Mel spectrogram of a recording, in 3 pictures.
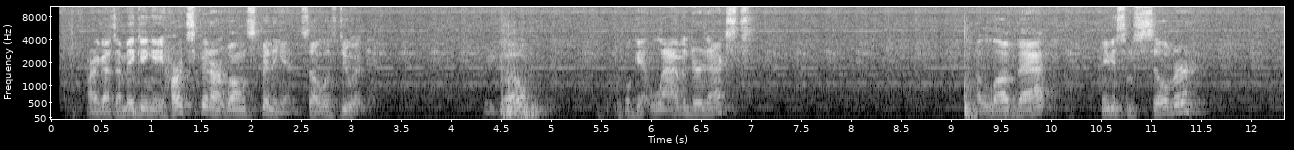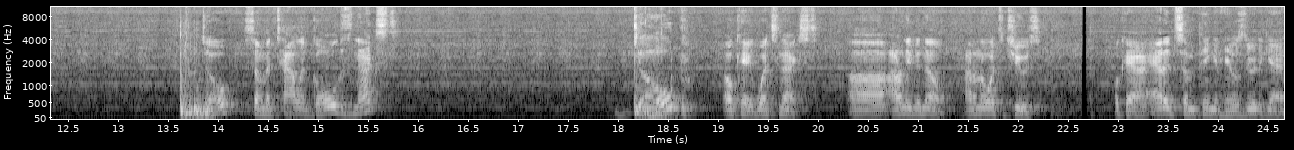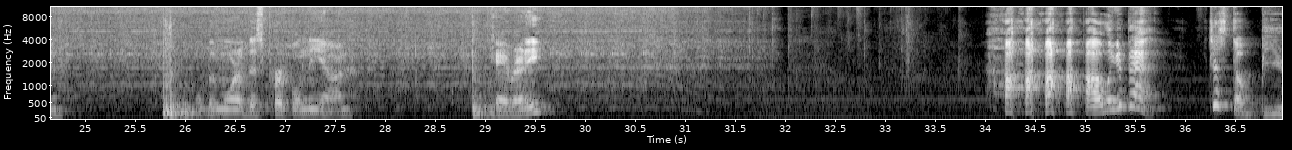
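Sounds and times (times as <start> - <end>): hand-held drill humming: 0.1 - 35.0
spinner whirring with falling pitch: 0.2 - 32.2
person speaking: 4.3 - 5.0, 5.6 - 7.1, 18.0 - 22.3.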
